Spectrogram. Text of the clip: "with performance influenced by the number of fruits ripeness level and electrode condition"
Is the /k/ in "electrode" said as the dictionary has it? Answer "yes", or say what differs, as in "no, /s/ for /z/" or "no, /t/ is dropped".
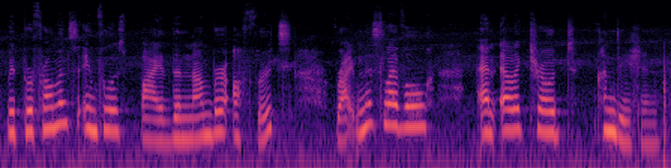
yes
